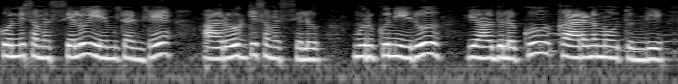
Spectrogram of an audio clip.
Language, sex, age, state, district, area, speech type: Telugu, female, 18-30, Andhra Pradesh, Kakinada, rural, spontaneous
